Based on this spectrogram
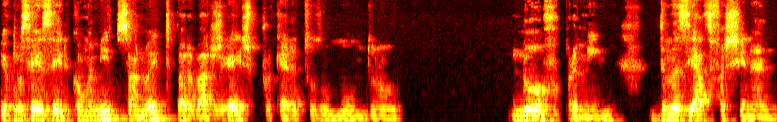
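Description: A man talks at a moderate pace and medium pitch, with ordinary pitch variation. His tone is dark and mellow, and somewhat breathy. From Portugal, Porto. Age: 30s. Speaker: drag performer and makeup artist. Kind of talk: online talk. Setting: video call. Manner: halting.

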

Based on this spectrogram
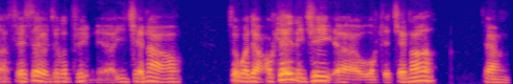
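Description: Somewhat breathy, a man at medium pitch speaks at a fairly quick pace with lively intonation and long, frequent pauses, in a dry, close sound with no echo. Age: 50s. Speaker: charity worker. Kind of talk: interview. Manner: halting, with many fillers and repetitions.

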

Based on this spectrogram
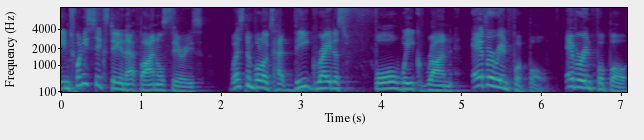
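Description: A man with an Australian accent speaks at a high pitch in an animated tone. His pitch swings very widely. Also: moderate pace. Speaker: podcast host. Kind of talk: casual chat. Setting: remote call with guest.

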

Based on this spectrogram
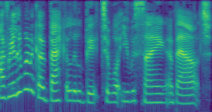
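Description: A woman talks in an Australian accent. The sound is dry and close with no echo, in a very clean recording with a silent background. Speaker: interviewer. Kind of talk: interview.

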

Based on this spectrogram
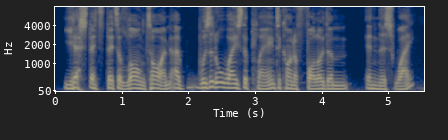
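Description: The recording is very clean, with a silent background. A man speaks in a dark, mellow tone at very even loudness. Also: medium pitch for a man, ordinary pitch variation, moderate pace, dry, close sound with no echo. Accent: New Zealand. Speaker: podcast host. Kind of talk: interview.

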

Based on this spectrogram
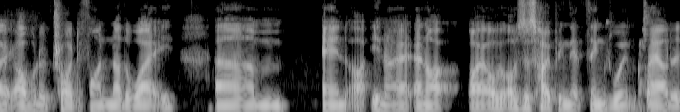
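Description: A speaker with a New Zealand accent talks at a moderate pace, with fairly even intonation and very even loudness. The recording is very clean, with a silent background. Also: man, fairly low pitch for a man. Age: 50s. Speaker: podcast co-host. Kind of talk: casual chat.

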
